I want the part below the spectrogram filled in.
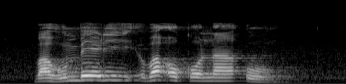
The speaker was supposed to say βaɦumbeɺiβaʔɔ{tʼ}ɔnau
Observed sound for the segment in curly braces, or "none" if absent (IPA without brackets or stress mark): kʼ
